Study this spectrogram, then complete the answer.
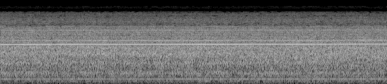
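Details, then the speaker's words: Electrolux PN4 power nozzle, about 40 years old, first test run after re-greasing the motor and brushroll bearings, belt not connected; smooth, even high whir at constant speed with no rattle or grind, no major sparking; normal motor run. "but yeah that is uh that's running very very well nice and smooth to be sure and no major sparking"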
